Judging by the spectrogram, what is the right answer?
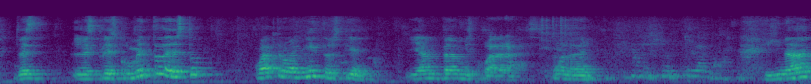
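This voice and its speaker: This high-voiced man, a pastor with a Costa Rican Spanish accent, jokes and asks his congregation rhetorical questions in a chatty sermon. The recording carries slight hiss or hum, and his voice comes from a distance in a very echoey space.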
